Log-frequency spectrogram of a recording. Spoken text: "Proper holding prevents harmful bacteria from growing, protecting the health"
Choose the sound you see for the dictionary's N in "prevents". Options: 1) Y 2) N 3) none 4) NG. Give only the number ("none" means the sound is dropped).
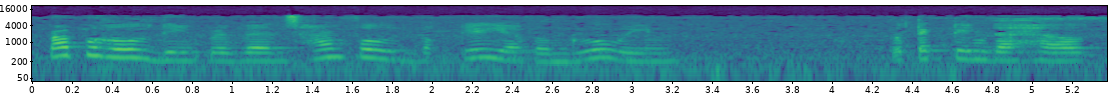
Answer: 2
